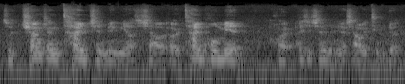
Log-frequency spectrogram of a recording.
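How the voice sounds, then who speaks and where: A man with a deep voice talks very fast over background noise, teaching an English class step by step and quizzing his students while switching between English and Mandarin. The room is echoey and the mic sits far away.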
